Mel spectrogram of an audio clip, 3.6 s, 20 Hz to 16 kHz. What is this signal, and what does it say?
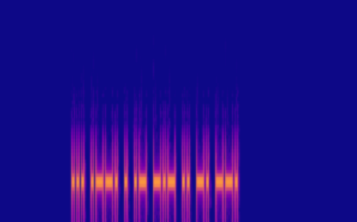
Morse code, heard as a keyed tone, about 49 wpm, 700 Hz. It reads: SPEAKING
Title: ING Suffix - Top 100 Words with Base Words 50wpm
